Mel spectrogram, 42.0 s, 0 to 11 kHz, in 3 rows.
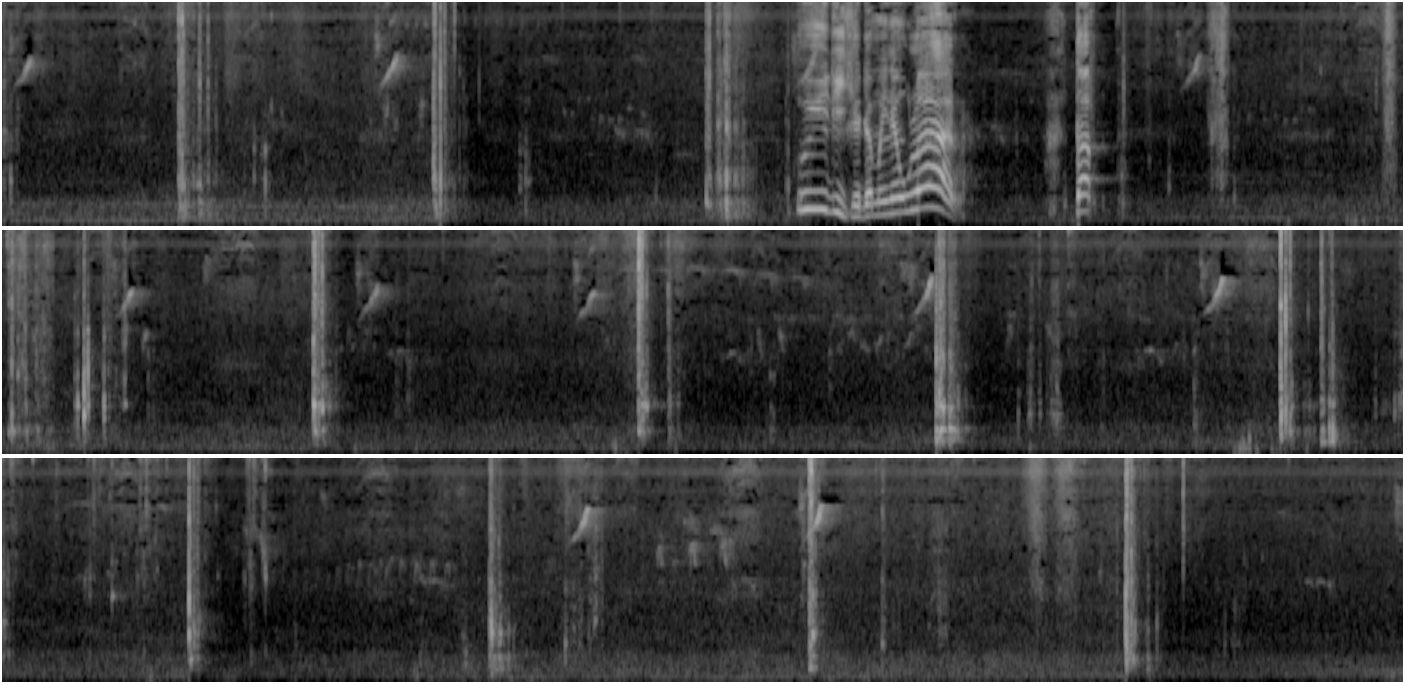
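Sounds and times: plastic toys knocking and clattering: 7.0s - 8.0s.

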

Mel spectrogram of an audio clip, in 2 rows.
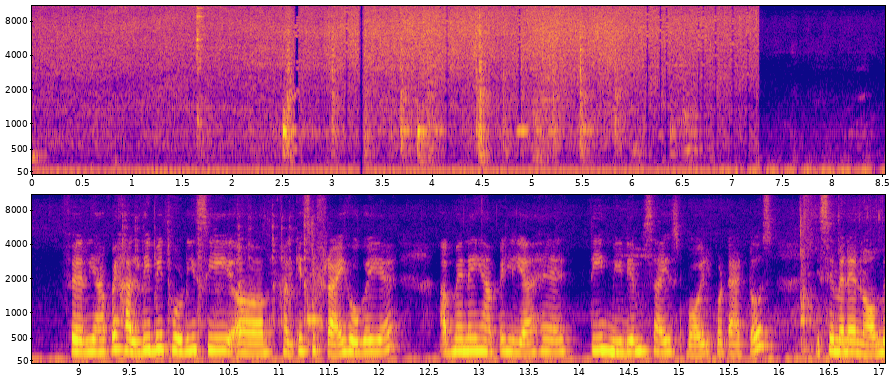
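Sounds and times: oil sizzling in a pan: 0.0s - 7.3s.

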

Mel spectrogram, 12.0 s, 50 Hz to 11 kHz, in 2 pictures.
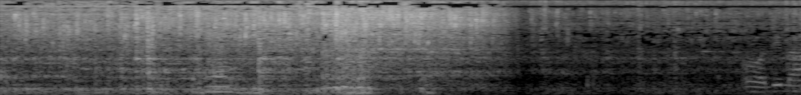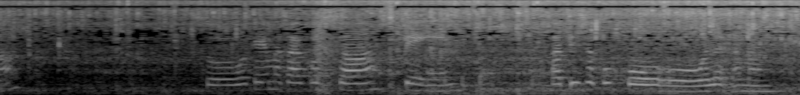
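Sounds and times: tap running into sink: 8.2s - 12.0s.

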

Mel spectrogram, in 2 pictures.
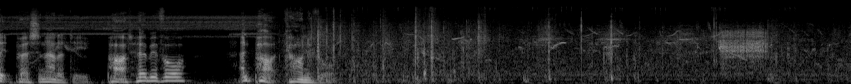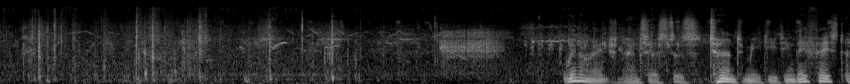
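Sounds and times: wing flaps: 2.9s - 14.3s.

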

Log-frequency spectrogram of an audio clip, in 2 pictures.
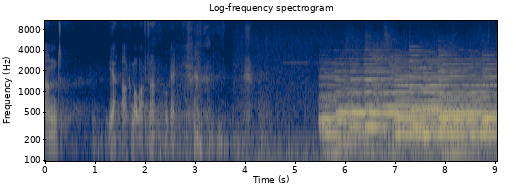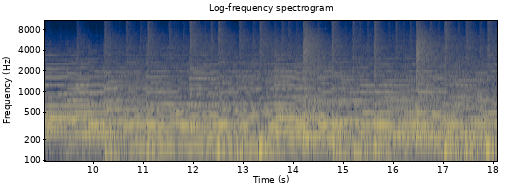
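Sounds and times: keyboard chords: 5.4s - 18.0s
drums: 9.0s - 18.0s.

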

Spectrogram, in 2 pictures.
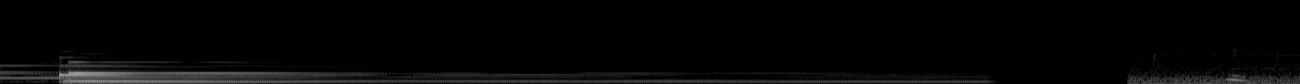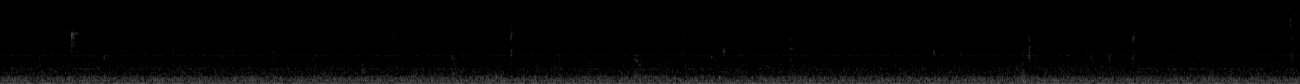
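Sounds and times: mouth and finger clicks: 11.3s - 24.8s, 25.8s - 26.0s
faint chewing: 11.3s - 26.0s
steady low hum: 11.3s - 26.0s.

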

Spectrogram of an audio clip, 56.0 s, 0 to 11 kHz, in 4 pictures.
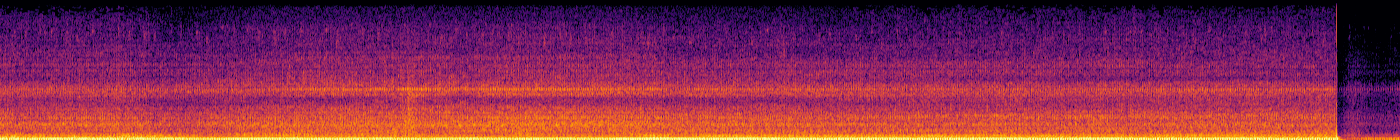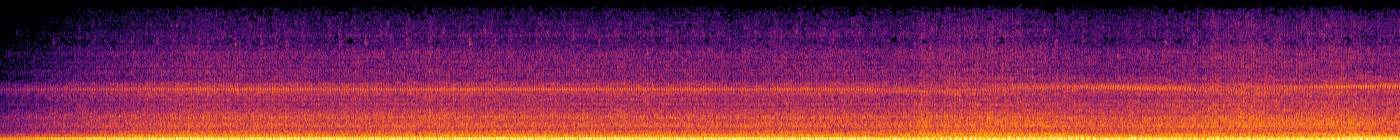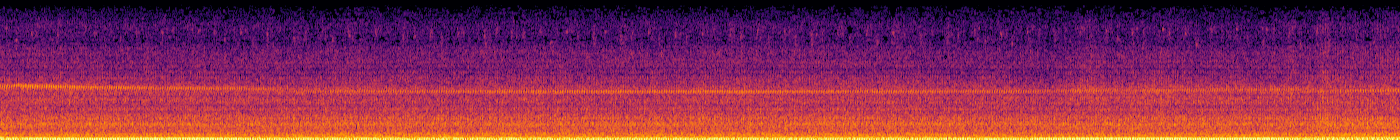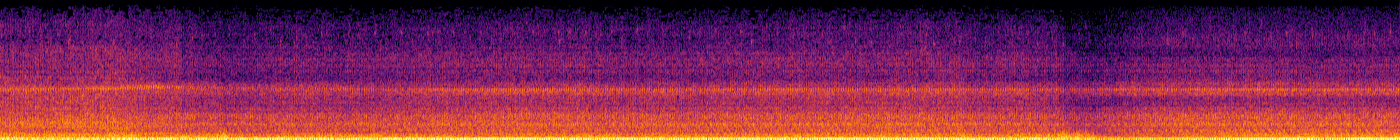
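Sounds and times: pickup truck engine idling: 0.0s - 56.0s.

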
